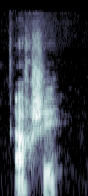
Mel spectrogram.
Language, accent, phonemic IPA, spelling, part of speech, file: French, France, /aʁ.ʃe/, archer, noun, LL-Q150 (fra)-archer.wav
- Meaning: archer (one who shoots an arrow from a bow or a bolt from a crossbow)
